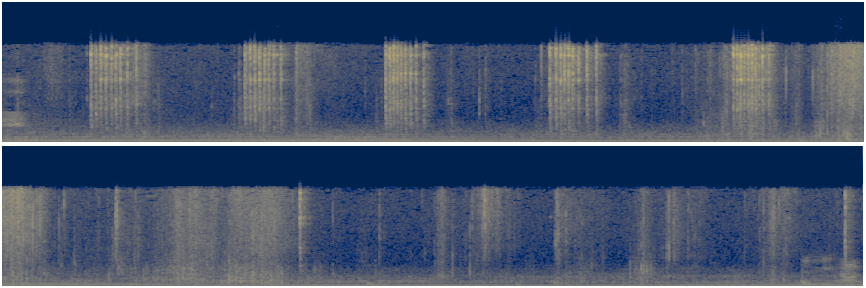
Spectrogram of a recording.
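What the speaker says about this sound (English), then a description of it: "you're going to put your ratchet on the bolt. The other hand, line that up inside. And then just start cranking." A ratchet wrench clicks in quick repeated bursts as it tightens a bolt through the wood of a trunk being made into a coffee table. The sound is close and steady over a low constant hum, and no one speaks.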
